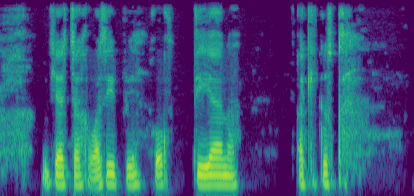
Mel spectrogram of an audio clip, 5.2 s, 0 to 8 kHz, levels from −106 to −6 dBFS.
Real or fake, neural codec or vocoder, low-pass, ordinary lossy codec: real; none; 7.2 kHz; Opus, 64 kbps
